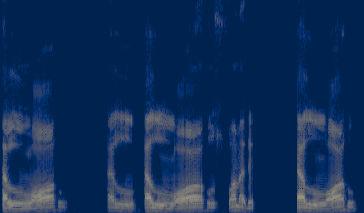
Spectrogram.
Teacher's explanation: ആ ലാമിന്റെ നേരിയ ശബ്ദത്തെ കടുത്ത കഠിനമായ തടിപ്പിച്ച ശബ്ദമാക്കി മാറ്റുക. അപ്പൊ എന്ത് സംഭവിക്കും? നാവിന്റെ പിൻവശം മേലേക്ക് ഉയരും. നാവിന്റെ പിൻവശം മേലേക്ക് ഇങ്ങനെ ഉയർന്നു വരും. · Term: തഫ്ഹീം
